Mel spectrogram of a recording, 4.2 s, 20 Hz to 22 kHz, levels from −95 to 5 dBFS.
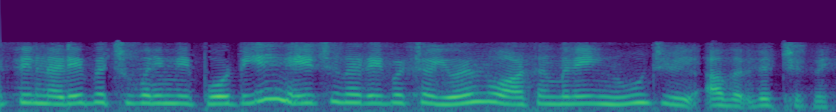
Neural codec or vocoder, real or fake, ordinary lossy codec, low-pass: codec, 16 kHz, 0.5 kbps, FunCodec, trained on Chinese and English, 25 frames a second; fake; AAC, 24 kbps; 5.4 kHz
